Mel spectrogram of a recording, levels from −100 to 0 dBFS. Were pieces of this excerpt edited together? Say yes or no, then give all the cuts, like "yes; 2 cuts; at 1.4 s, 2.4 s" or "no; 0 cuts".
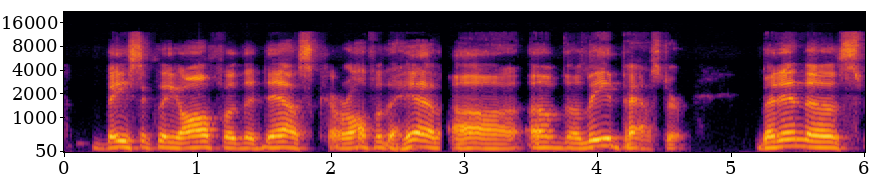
yes; 1 cut; at 2.8 s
